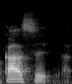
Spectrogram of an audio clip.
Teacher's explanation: அப்போ கா வந்து அழுத்தி சொல்லுவோம், சு வந்து சைலண்டாக சொல்லுவோம். காசு அந்த சு அந்த அரை மாத்திரை. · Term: குற்றிய லுகதம்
